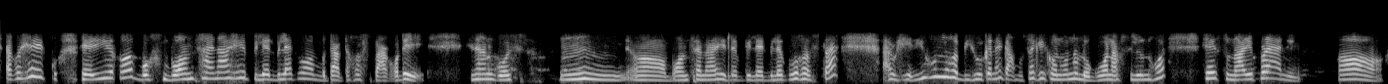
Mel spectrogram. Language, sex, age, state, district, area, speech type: Assamese, female, 30-45, Assam, Charaideo, rural, conversation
